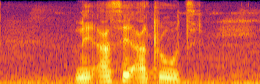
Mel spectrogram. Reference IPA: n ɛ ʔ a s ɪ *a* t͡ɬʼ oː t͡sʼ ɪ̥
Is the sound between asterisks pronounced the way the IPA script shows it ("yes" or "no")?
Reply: yes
